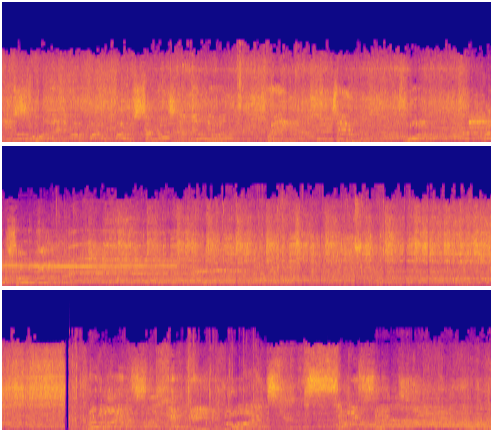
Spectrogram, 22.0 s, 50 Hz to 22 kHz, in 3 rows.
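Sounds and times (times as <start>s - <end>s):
arena crowd cheering: 0.0s - 22.0s
announcer speaking over pa: 0.1s - 8.3s.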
